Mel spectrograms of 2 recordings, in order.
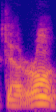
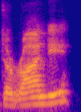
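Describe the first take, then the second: First: The surname is said with a Dutch pronunciation. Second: The surname is said with an American pronunciation. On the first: "actual official pronunciation in the Netherlands was probably Deron" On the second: "in the U S A was we would say Durandi"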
